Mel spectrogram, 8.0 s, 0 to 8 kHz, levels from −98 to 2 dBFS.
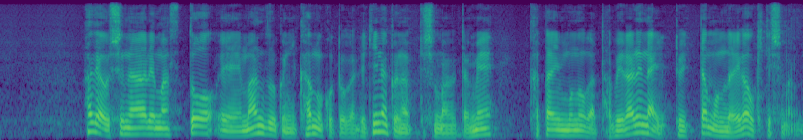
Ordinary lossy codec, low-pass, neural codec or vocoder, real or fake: none; 7.2 kHz; codec, 16 kHz, 4 kbps, FunCodec, trained on Chinese and English, 50 frames a second; fake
